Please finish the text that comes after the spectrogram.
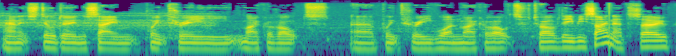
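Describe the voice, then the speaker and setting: A man giving a casual, chatty hands-on repair commentary in an unhurried way, as if thinking aloud. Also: low voice, flat delivery, a little hiss or hum. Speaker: radio repair hobbyist presenting his work.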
